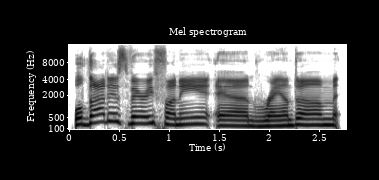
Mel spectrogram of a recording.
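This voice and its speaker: A woman's voice: a little high, unhurried, clear, resonant tone, dry recording, studio quality. A woman co-hosting a casual podcast chat, reacting with frequent laughter and casual swearing. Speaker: podcast co-host.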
